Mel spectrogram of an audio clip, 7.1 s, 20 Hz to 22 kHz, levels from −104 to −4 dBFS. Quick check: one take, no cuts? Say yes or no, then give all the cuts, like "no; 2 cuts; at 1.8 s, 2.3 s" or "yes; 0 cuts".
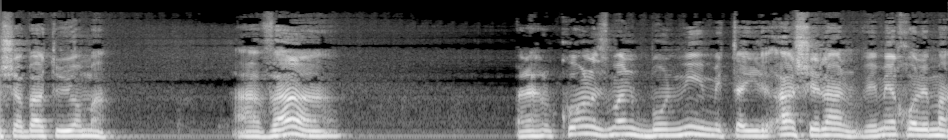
yes; 0 cuts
